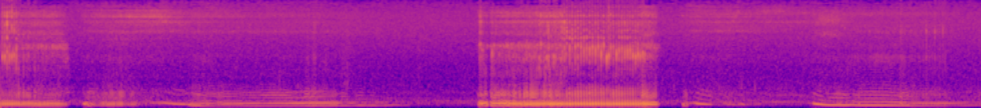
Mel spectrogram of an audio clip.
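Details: Bulldog snoring: long, loud, rumbling snores with wavering pitch on in- and out-breaths, a few seconds each.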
